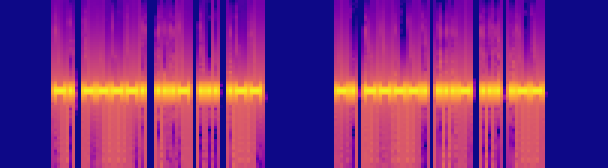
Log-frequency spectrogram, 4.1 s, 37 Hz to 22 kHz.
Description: Morse code, heard as a keyed tone, about 52 wpm, 700 Hz. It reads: N9VSW N9VSW
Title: USA Call Signs - 5 Characters - Repeated 2x - 50wpm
